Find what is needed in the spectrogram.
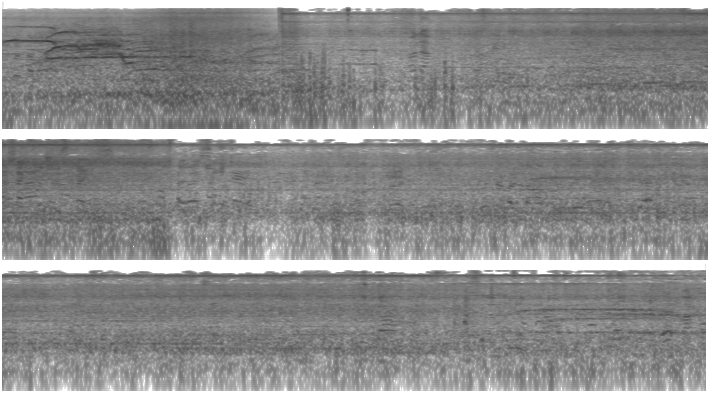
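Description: Steel roller coaster train rushing past with riders screaming during the first few seconds, followed by a steady rumble of the ride mixed with distant voices.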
